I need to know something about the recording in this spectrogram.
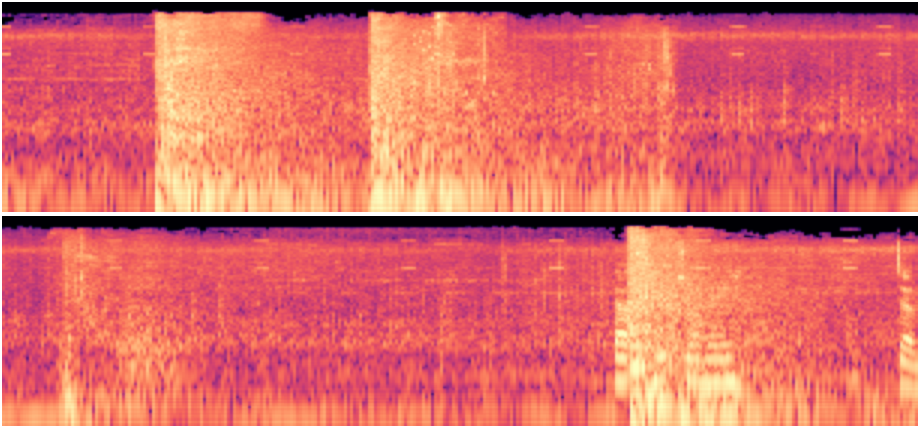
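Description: A loud whooshing burst rushes past and fades.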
